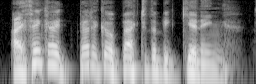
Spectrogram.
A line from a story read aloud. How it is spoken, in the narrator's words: said, shifting uneasily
